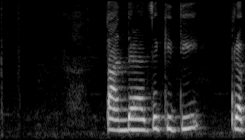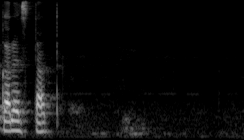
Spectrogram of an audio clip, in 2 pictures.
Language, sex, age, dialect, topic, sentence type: Marathi, female, 25-30, Standard Marathi, agriculture, question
